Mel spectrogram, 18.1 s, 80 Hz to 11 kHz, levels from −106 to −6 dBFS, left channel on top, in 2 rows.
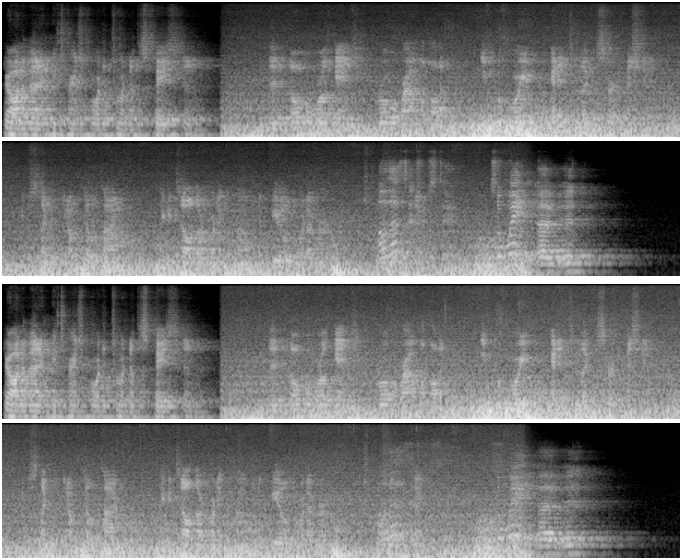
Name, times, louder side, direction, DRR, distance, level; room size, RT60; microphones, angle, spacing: voice 1, 0.0-2.7 3.4-5.9 6.4-7.0 7.3-8.7 9.3-10.7 11.1-13.4 14.0-14.2 14.5-14.7 15.8-16.0, right 1 dB, 20° right, 3 dB, 3.6 m, -30 dB
Thunder, 2.9-16.0, equal, 50° right, 2.5 m, -22 dB
voice 2, 14.0-15.2 15.5-16.7, left 1 dB, 50° left, 3 dB, 4.3 m, -30 dB
26.5 x 16.5 x 8.9 m, 1.3 s
head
